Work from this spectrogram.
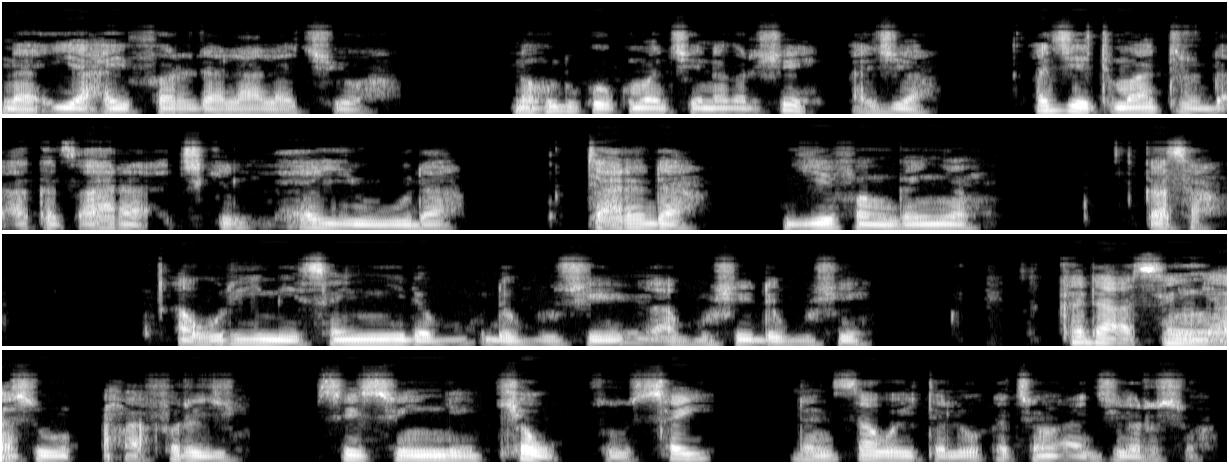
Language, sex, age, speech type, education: Hausa, male, 15-29, spontaneous, primary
